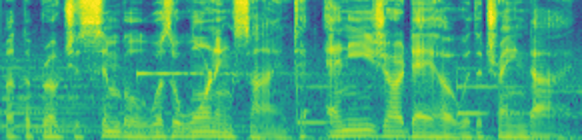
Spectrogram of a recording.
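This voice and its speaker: A man narrating an audio drama in a measured, descriptive way. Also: sits low. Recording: clear music bed underneath.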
